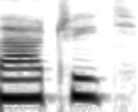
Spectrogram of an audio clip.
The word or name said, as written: páčiť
